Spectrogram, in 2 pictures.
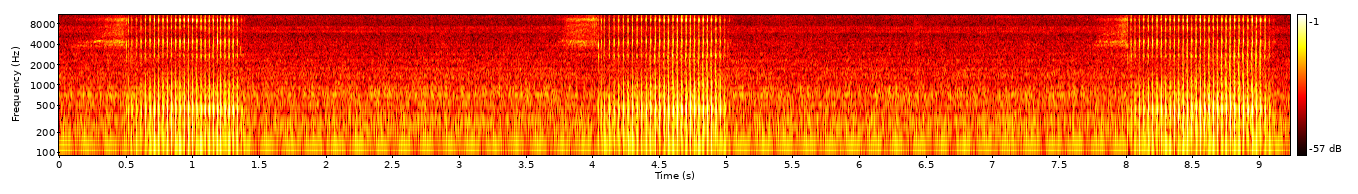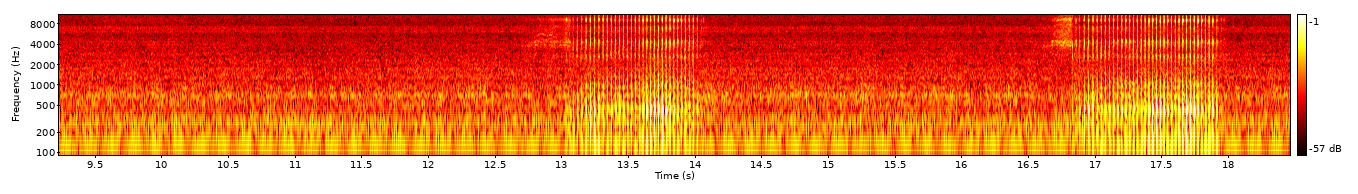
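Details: Regular rasping snores about every four seconds, roughly 15 a minute, from a sleeper in a deep Saturday-afternoon snooze, over a steady low room hum.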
